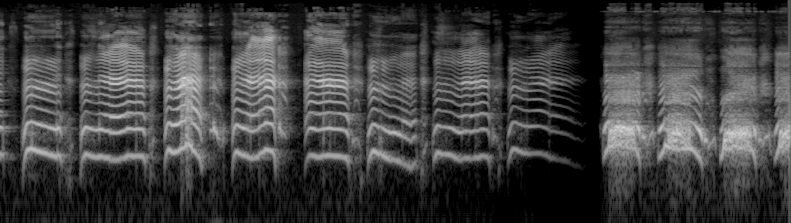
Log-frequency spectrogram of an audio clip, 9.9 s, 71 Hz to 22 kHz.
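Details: Repeated rhythmic infant cry bursts with clear tonal wails, about 85 per minute, some harsher near the end: a baby crying.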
